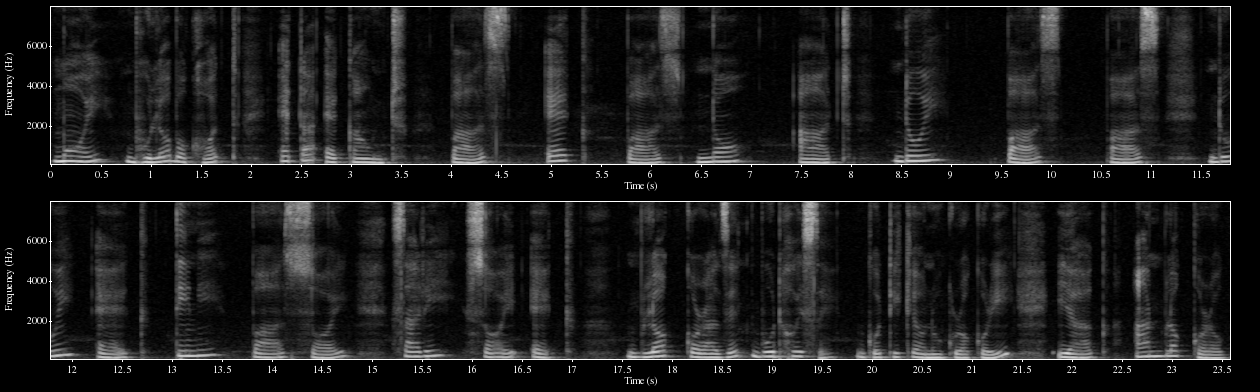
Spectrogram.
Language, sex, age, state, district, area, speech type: Assamese, female, 30-45, Assam, Sonitpur, rural, read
